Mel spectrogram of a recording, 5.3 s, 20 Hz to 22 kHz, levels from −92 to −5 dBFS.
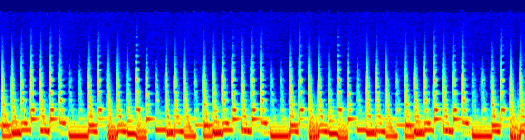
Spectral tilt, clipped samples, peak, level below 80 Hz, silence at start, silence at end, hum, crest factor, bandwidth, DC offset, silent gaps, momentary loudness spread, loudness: -10 dB/octave; under 0.1%; -4 dBFS; -30 dBFS; 0 s; 0 s; none; 12 dB; 5.4 kHz; under 0.1%; none; 2 LU; -17 LUFS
